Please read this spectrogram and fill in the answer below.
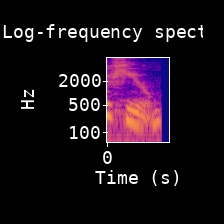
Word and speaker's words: Home: mr r barrett browning appeared he says mr hume who subsequently changed his name to home hum is pronounced human scotland was detected in a vulgar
